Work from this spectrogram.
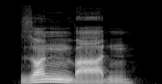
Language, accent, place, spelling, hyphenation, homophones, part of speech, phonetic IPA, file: German, Germany, Berlin, sonnenbaden, son‧nen‧ba‧den, Sonnenbaden, verb, [ˈzɔnənˌbaːdn̩], De-sonnenbaden.ogg
- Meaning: to sunbathe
